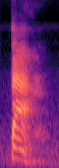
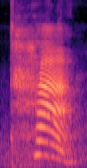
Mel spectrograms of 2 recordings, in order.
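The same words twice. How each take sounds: First: The consonant is plain, with no extra air. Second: The consonant has a strong puff of air.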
